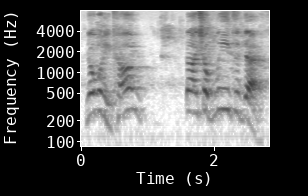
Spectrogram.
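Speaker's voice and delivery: high, loud dying plea; yelling in despair. Acted. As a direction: wail for someone to come. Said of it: "Roderigo off in the distance yelling".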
